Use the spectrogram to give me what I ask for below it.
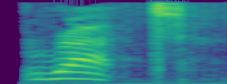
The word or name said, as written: ratha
